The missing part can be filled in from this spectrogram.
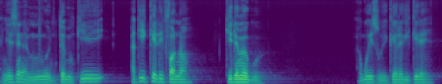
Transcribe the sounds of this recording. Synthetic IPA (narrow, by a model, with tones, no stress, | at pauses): a˨ɲ˨˦s̬e˦na˨m˨˦o˦˨n̩˨to˦m˦ki˦ | a˨k̬i˦ke˦li˦fo˦nɔ˦ | ki˦de˦me˦ɡʷu˨ | a˨ɡʷu˦i˦su˨ki˨ke˦le˦k̬i˦ke˦ɾe˦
